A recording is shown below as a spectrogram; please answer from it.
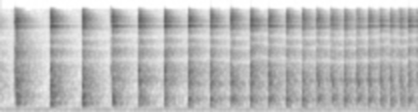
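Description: Small plastic ball, a ping-pong ball, bouncing on a hard wooden floor: a run of light knocks that come faster and faster and grow softer as it settles.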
